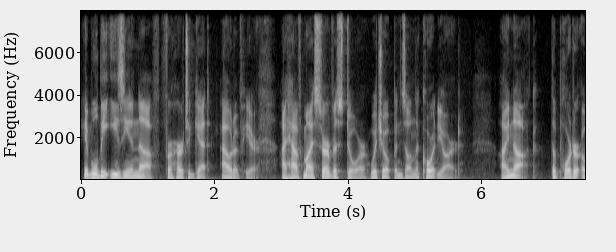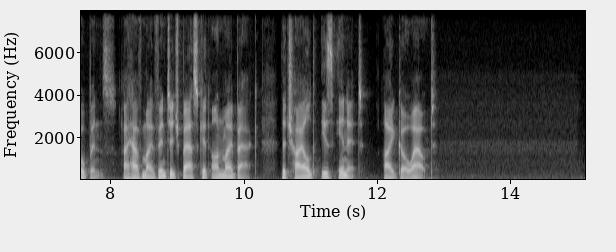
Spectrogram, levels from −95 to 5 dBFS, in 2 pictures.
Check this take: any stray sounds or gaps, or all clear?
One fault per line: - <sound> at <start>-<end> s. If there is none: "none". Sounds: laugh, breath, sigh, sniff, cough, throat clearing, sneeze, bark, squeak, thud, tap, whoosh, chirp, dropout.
none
